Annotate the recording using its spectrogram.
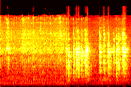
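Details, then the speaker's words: Microelectrode recording during deep brain stimulation surgery for dystonia: steady hiss with bursts of rapid crackling pops as cells in a tactile area fire. "the following videos show how microelectrode recording can be used to localize these movement responsive nerve cells when in the surgical setting you can hear the cell firing and I move the wrist"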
